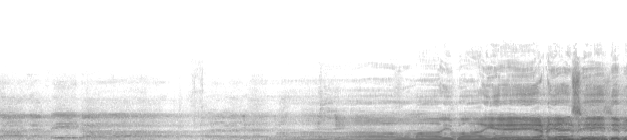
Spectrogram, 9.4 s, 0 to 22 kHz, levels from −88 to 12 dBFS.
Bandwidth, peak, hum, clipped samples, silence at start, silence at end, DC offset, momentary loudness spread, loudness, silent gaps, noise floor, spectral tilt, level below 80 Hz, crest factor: 14 kHz; -12 dBFS; none; under 0.1%; 0 s; 0 s; under 0.1%; 24 LU; -29 LUFS; none; -55 dBFS; -4 dB/octave; -78 dBFS; 20 dB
